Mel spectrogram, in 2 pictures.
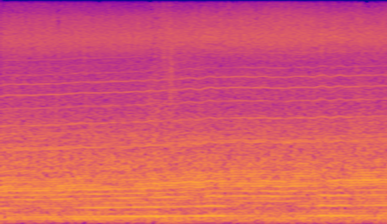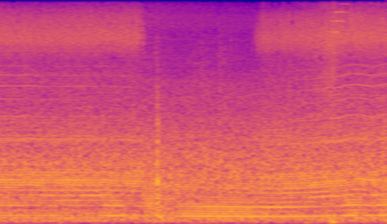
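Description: A powerful car engine roars steadily at high speed.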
